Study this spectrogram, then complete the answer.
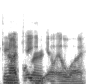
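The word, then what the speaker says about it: ceilidh: I think it's C E I L I D H, but I could be wrong. It's something like that. It's a gay ly.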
